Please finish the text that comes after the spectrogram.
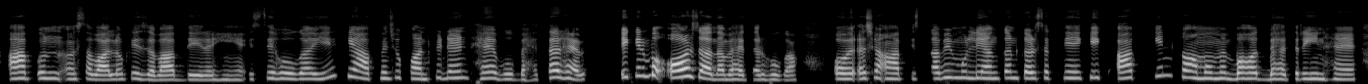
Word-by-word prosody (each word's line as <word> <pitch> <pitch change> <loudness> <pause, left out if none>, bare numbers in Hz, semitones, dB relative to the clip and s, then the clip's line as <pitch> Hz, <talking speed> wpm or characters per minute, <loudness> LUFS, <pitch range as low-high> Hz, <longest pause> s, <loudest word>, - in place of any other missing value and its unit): आप 280 0 +5
उन 280 -1 -1
अ, 250 0 -6
सवालों 235 -2 +1
के 265 +1 -4
जवाब 215 -1 +1
दे 215 -1 +1
रही 210 +1 -6
हैं। 210 - -10
इससे 240 +4 -7
होगा 255 -1 +1
ये 260 +9 -3
कि 370 - +1
आप 275 -5 +2
में 280 - -1
जो 310 +3 -9
कॉन्फिडेंट 290 +4 -1
है 285 +1 0
वो 240 -2 -4
बेहतर 225 +8 0
है, 290 -6 +2 0.4
लेकिन 390 +3 +2
वो - - +7
और 340 +5 +10
ज़्यादा 265 -9 +4
बेहतर 225 -1 -2
होगा 215 -2 -5 0.4
और 255 0 +4
अच्छा, 270 +3 -1
आप 255 -1 +1
इसका 255 +2 -2
भी 315 +3 -2
मूल्यांकन 295 -1 -1
कर 280 -1 +3
सकती 290 +1 -7
हैं 290 0 0
कि 315 0 -1 0.2
आप 305 +2 +4 0.2
किन 410 +2 -5
कामों 290 -4 +3
में 270 -1 -2
बहुत 270 0 +3
बेहतरीन 255 +1 -1
हैं। 235 -1 -1
265 Hz, 195 wpm, -23 LUFS, 240-295 Hz, 0.4 s, और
